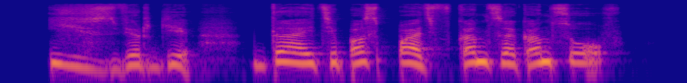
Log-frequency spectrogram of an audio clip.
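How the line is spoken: Groan. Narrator (Russian): простонала я

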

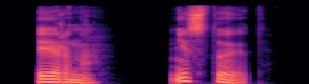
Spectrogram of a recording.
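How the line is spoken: Completely calm. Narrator (Russian): Ричард совершенно спокойно произнес

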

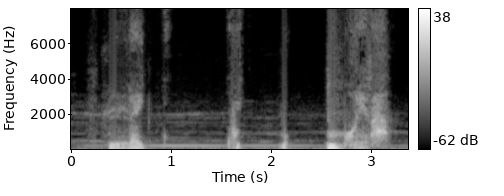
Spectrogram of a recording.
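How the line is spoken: Trembling, dying voice. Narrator (Italian): rispose Cornelius, sempre in preda a violenti tremiti e con una voce da moribondo

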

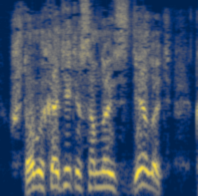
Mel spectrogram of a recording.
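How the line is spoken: Shout. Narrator (Russian): крикнул Атсо

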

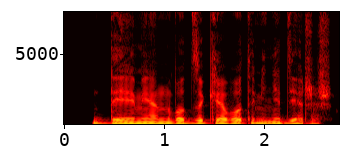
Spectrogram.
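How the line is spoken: Weary sigh. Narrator (Russian): устало вздохнула Тея

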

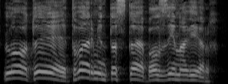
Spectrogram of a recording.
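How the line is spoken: Nasty laughter. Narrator (Russian): Стоявший наверху мерзко как-то захохотал

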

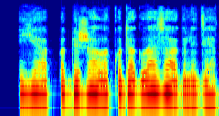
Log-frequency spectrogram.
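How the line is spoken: Quiet. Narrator (Russian): сказала я тихо

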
